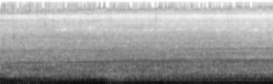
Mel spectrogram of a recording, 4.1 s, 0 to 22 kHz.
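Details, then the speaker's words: Generac 24 kW standby generator, weekly run: low, steady engine drone at constant speed with no surging, knocking or rattles; running normally. "Here goes the Generac 24 kW, fire it up for us."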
